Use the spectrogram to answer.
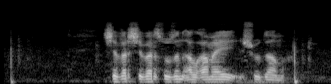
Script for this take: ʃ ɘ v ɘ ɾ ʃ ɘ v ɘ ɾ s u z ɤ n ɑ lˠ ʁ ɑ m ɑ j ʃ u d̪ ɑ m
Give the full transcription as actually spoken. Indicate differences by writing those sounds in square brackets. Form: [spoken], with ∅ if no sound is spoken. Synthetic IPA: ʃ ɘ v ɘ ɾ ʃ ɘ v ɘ ɾ s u z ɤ n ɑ lˠ ʁ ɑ m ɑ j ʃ u d̪ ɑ m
